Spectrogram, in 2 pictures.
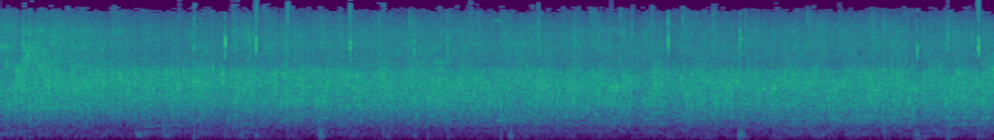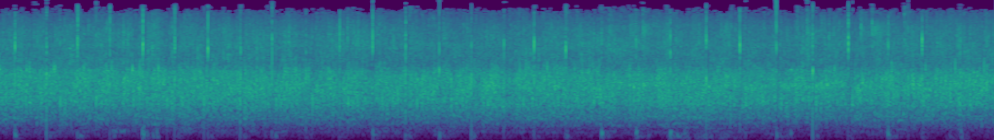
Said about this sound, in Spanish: Yo no les quiero pedir un minuto de silencio en los círculos que nosotros andamos en Chile. Les quiero pedir un minuto de aplauso por todas estas personas que han sufrido por esta violencia.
